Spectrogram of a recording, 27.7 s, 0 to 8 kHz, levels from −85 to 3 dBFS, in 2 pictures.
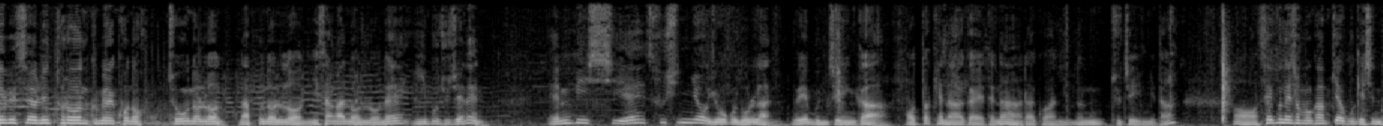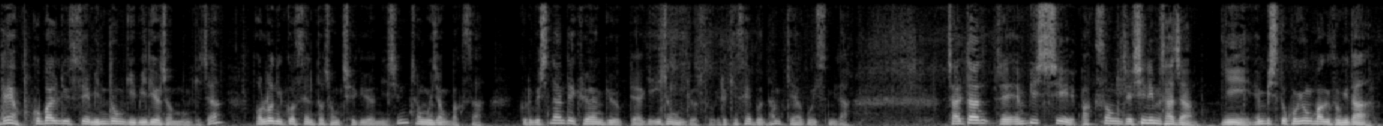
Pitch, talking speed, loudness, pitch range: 140 Hz, 365 characters per minute, -24 LUFS, 120-170 Hz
